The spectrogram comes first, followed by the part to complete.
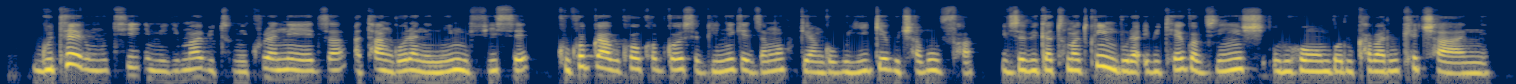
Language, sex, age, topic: Rundi, female, 18-24, agriculture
